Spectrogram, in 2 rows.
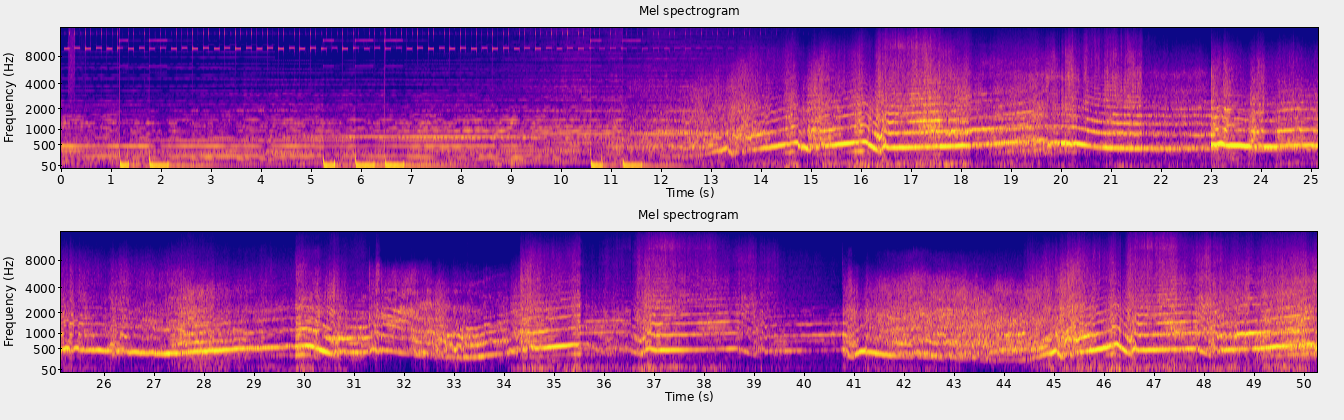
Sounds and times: Music: 0.0 - 14.3.

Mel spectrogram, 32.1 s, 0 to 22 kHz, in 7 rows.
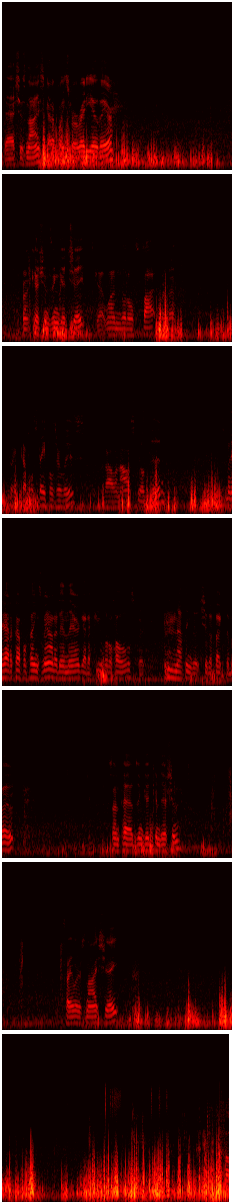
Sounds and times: Speech: 0.0 - 2.4, 5.0 - 8.2, 9.3 - 12.5, 13.6 - 18.7, 20.5 - 22.1, 24.2 - 25.4, 31.5 - 32.1.

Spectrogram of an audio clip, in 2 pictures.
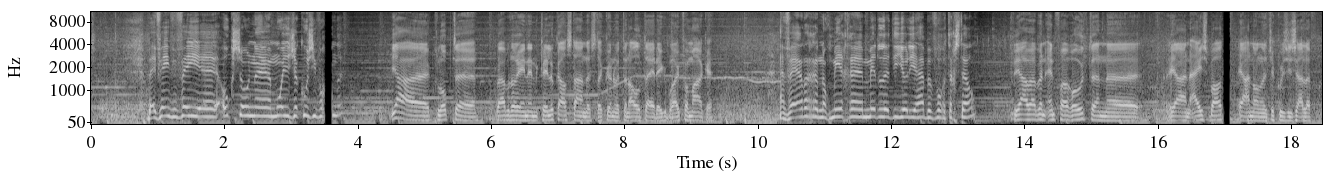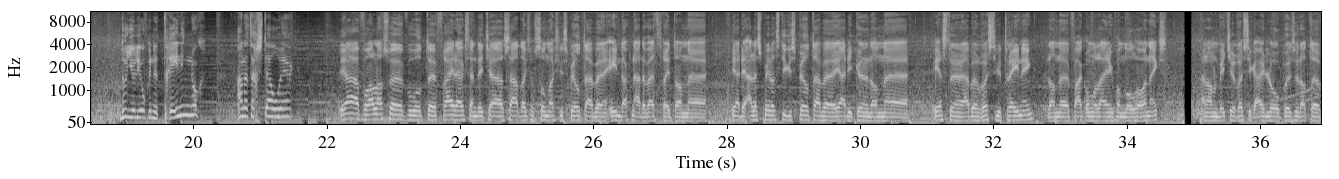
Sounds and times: Music: 0.0 - 36.9
Speech: 0.8 - 3.8, 4.5 - 9.3, 10.3 - 18.3, 18.9 - 21.5, 22.2 - 36.9.

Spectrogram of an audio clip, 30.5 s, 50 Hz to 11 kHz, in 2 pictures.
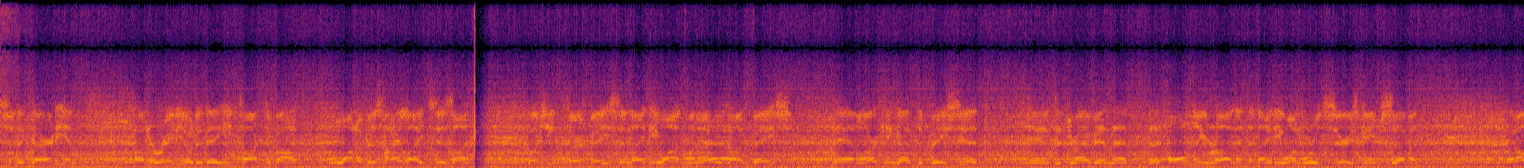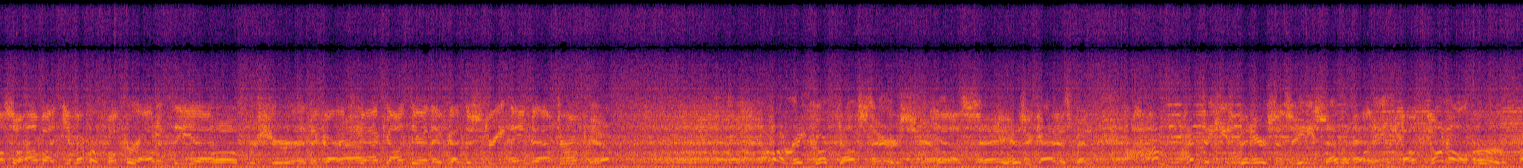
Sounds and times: Speech: 0.0 - 21.4, 22.5 - 30.4
Vehicle: 0.0 - 30.4.

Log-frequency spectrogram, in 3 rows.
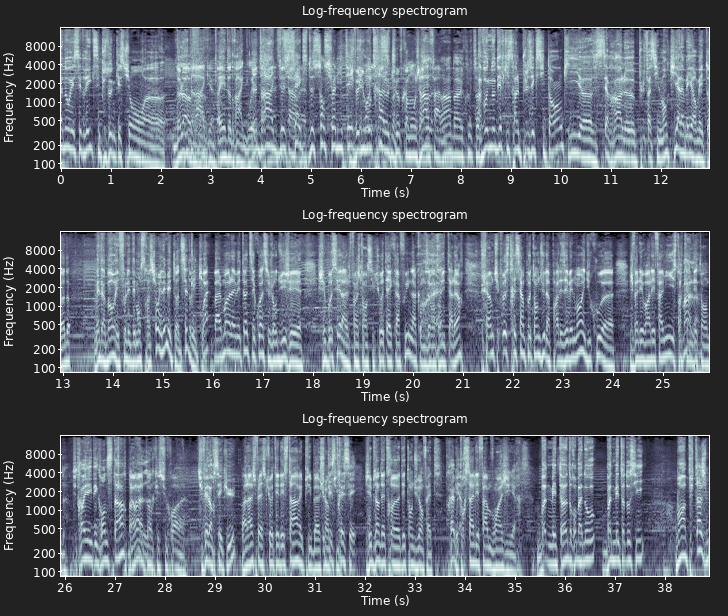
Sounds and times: Speech: 0.0 - 37.6, 38.2 - 38.8
Music: 0.0 - 38.8.

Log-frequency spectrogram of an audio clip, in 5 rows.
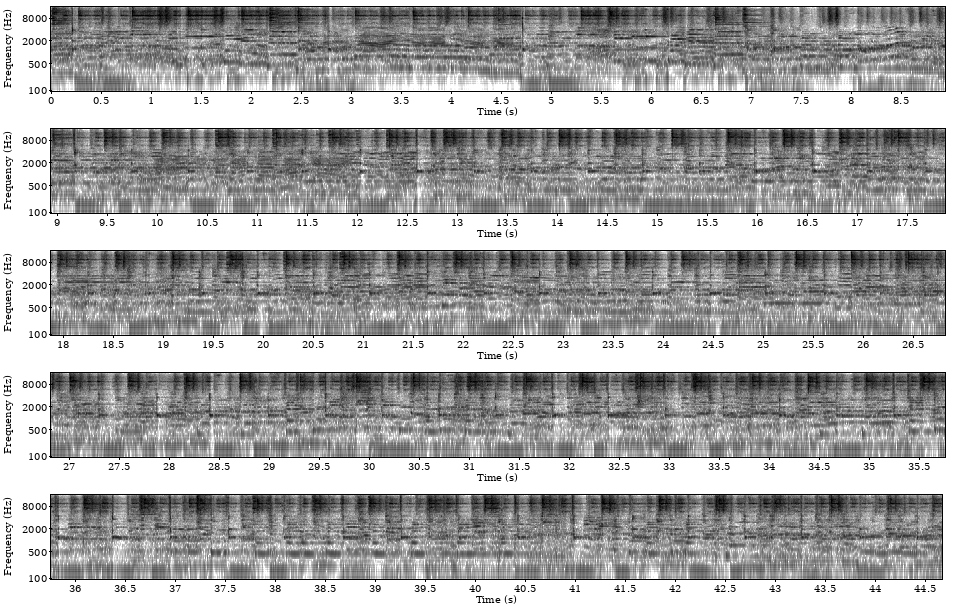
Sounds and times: Guitar: 0.0 - 44.6
Music of Latin America: 0.0 - 44.6
Steelpan: 0.0 - 44.6
Drum: 4.7 - 44.6.

